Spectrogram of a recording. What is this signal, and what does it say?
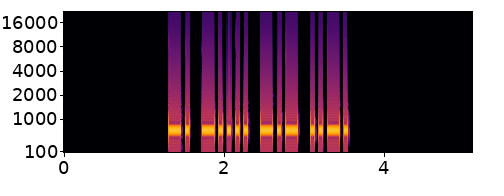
Morse code, heard as a keyed tone, about 23 wpm, 700 Hz. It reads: N6KF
